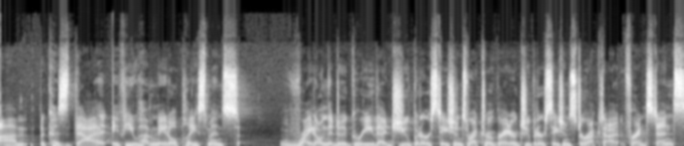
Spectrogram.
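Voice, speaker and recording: A plain, everyday voice from a woman, medium in pitch, with a moderate pace, fairly even intonation and very even loudness. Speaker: astrology podcast host. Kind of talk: Q&A monologue. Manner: casual, filler-heavy.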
